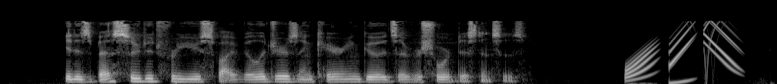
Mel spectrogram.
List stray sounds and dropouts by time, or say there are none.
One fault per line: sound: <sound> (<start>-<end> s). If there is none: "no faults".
sound: chirp (6.3-7.5 s)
